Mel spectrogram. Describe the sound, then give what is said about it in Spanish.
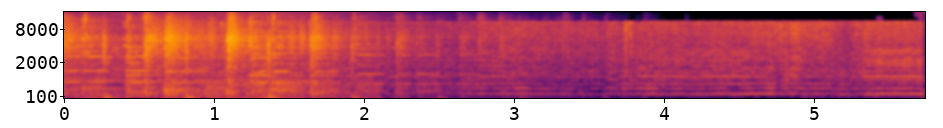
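A mosquito buzzes with a loud, steady drone made of stacked tones. It is busiest and most uneven in the first two seconds, then settles into a smoother, continuous whine with no voices. “¡Quítamelo, quítamelo! Ya, tranquilízate, que ya se fue, solo era un mosquito.”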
